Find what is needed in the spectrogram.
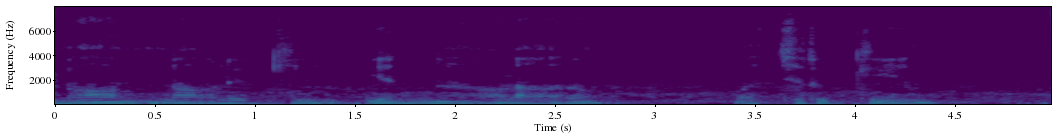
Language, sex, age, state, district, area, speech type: Tamil, male, 30-45, Tamil Nadu, Perambalur, rural, read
